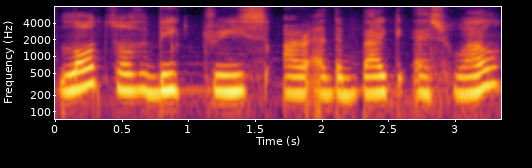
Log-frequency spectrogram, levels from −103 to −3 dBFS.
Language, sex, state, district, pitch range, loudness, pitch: English, female, Nagaland, Kohima, 220-245 Hz, -15 LUFS, 230 Hz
